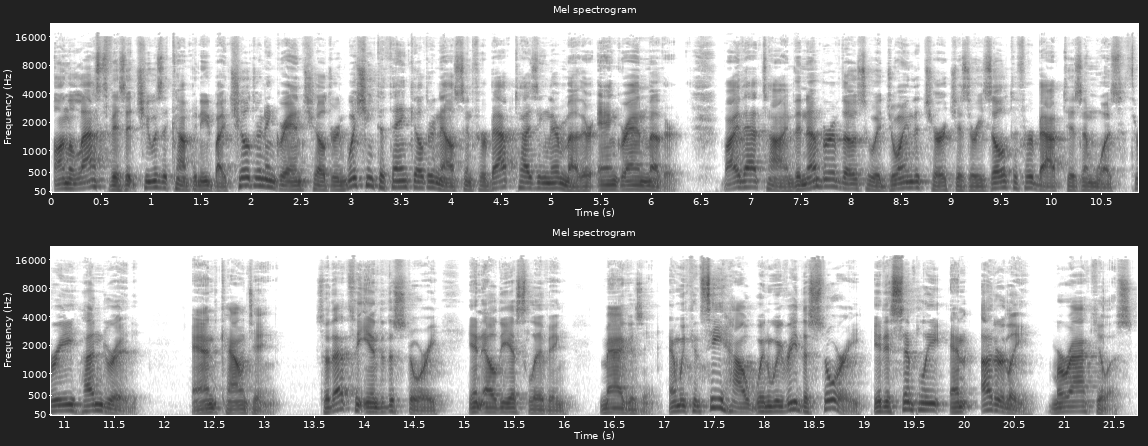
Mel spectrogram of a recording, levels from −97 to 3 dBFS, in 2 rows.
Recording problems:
none

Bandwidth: 17.5 kHz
